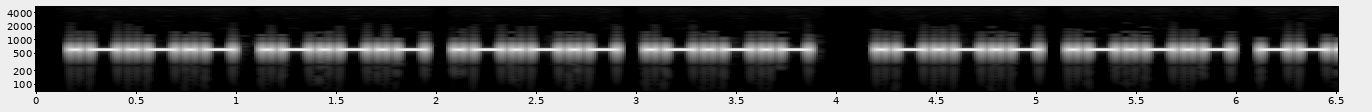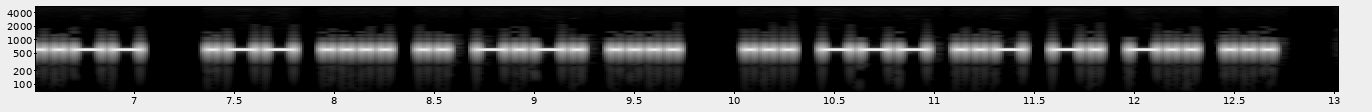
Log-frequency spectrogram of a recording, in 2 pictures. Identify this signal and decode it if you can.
Morse code, heard as a keyed tone, about 25 wpm, 600 Hz. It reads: .... .., WHICH SOUNDS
